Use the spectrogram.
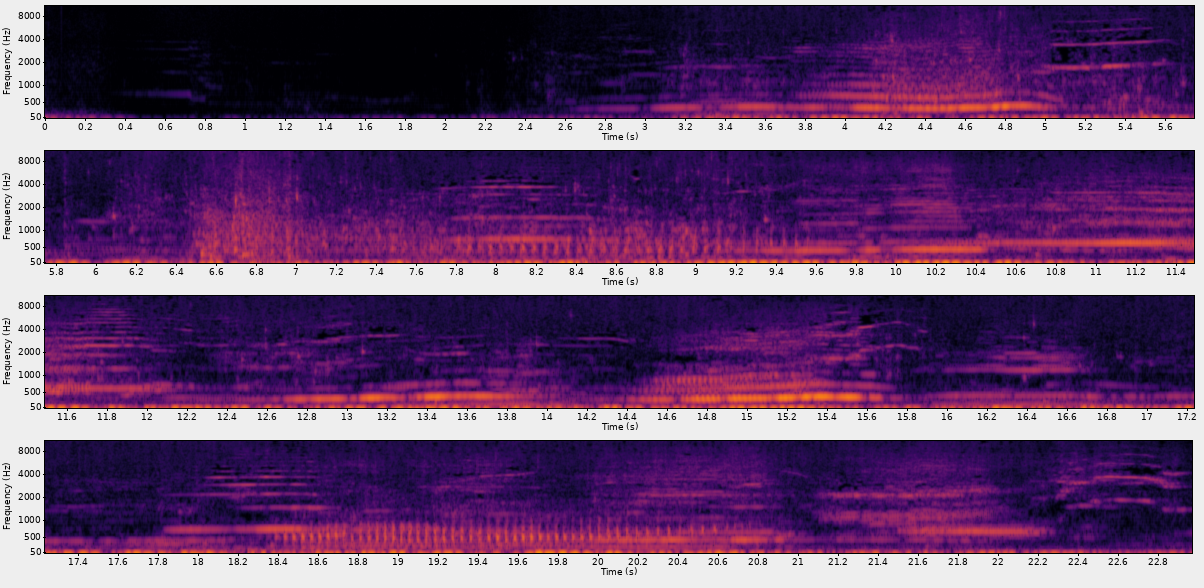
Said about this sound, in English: Beautiful humpback whales.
